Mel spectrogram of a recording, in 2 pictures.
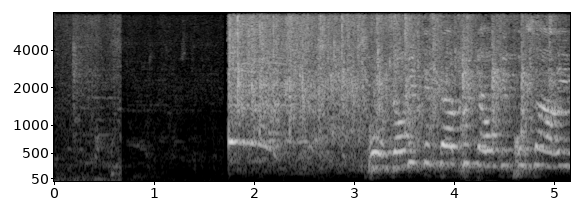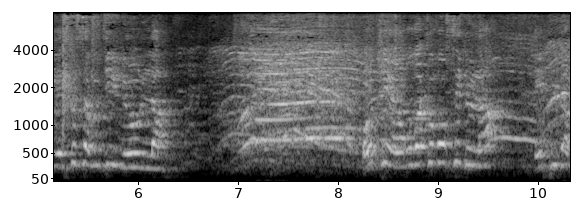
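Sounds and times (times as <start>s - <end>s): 
audience applause and cheering: 1.7s - 5.6s, 6.8s - 8.7s
speech: 3.2s - 6.5s, 8.2s - 10.3s.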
